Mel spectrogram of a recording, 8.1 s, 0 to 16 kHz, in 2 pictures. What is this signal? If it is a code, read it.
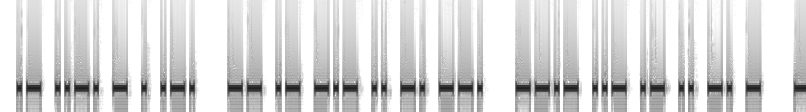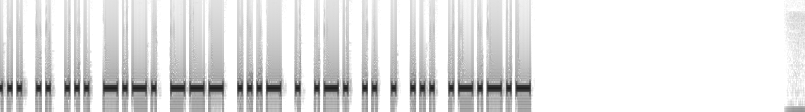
Morse code, heard as a keyed tone, about 50 wpm, 700 Hz. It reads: AFTER MAKING QUAINT DISCOVERIES.
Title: Pangram Challenge v2 - 50wpm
